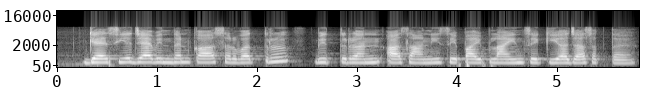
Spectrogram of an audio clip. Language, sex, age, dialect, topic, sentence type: Hindi, female, 18-24, Marwari Dhudhari, agriculture, statement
